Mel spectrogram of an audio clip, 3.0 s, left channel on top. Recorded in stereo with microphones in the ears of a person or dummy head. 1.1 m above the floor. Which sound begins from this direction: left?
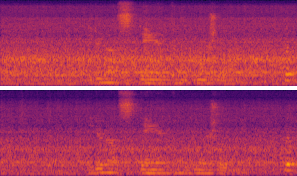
A man speaking, at 0.9 s.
